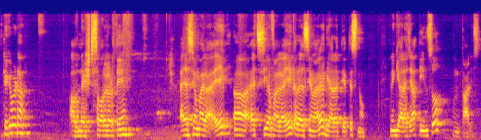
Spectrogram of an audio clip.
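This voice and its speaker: A man's voice: medium pitch, normal speed, darkish tone. A male math teacher giving a classroom lesson, working sums aloud step by step and keeping the students engaged with questions. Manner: keeps asking the class questions and checking they follow; works sums aloud step by step, repeating numbers. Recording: echoey classroom, faint background noise.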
